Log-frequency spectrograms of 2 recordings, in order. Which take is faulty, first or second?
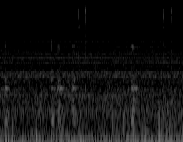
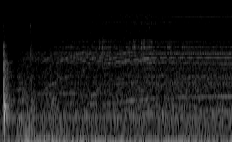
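second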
